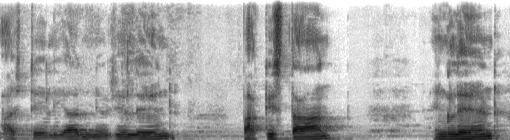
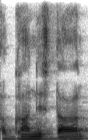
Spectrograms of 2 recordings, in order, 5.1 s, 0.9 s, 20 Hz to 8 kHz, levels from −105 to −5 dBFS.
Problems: constant background noise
